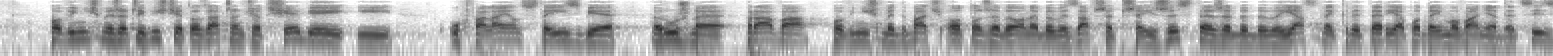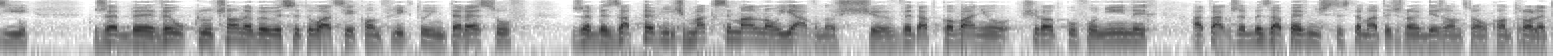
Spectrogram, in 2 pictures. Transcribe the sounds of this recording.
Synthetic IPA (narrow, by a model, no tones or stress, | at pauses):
pɔvʲiɲːiɕmɘʐɛt͡ʂɘvʲiɕt͡ɕɛt̪ɔzat͡ʂɔɲt͡ɕɔt̪ɕebʲjɛi | uxfalajɔnt̪sft̪ɛjizbʲjɛɾuʐnɛpɾavapɔvʲiɲːiɕmɘd̪bat͡ɕɔt̪ɔʐɛbɘɔnɛbɘwɘzafʂɛpʂɛjʐɘst̪ɛʐɛbɘbɘwɘjasnɛkɾɘt̪ɛɾʲjapɔd̪ɛjmɔvaɲad̪ɛt̪sɘzʲji | ʐɛbɘvɘuklut͡ʂɔnɛbɘwɘsɘt̪uat̪sʲjɛkɔnflʲikt̪uint̪ɛɾɛsuf | ʐɛbɘzapɛvɲit͡ɕmaksɘmalnɔ̃w̃javnɔɕt͡ɕvːɘd̪at̪kɔvaɲuɕɾɔt̪kufuɲijnɘx | a̰t̪aɡʐɛbɘzapɛvɲit͡ɕsɘst̪ɛmat̪ɘt͡ʂnɔ̃w̃bʲjɛʐɔnt̪sɔ̃w̃kɔnt̪ɾɔlɛ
